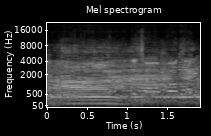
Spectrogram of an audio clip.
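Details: Sahiwal bull calves offered for farm buyers at Ambari cattle market, a haat held Fridays and Mondays: one steady, low, droning moo held for about a second, then a second softer lowing, with market chatter beneath.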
